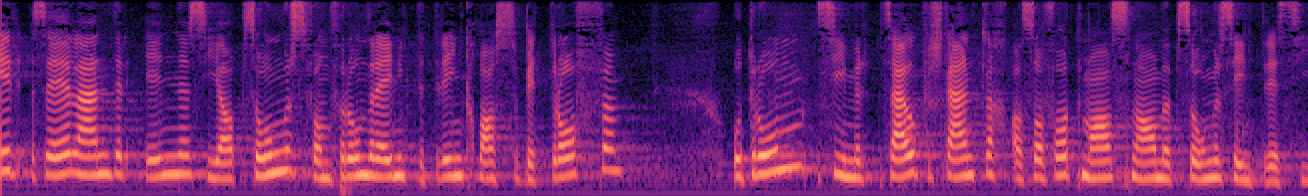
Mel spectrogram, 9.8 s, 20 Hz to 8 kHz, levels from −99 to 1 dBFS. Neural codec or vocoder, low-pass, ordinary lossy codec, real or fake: none; none; none; real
